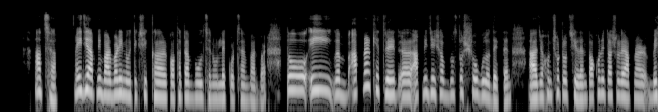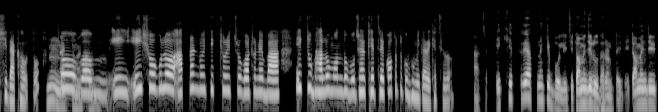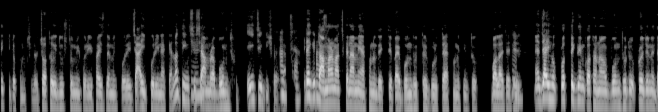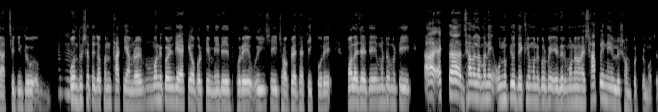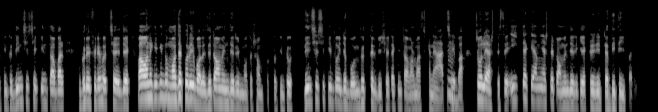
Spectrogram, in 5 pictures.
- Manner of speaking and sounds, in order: tapping
- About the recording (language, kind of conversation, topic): Bengali, podcast, ছোটবেলায় কোন টিভি অনুষ্ঠান তোমাকে ভীষণভাবে মগ্ন করে রাখত?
